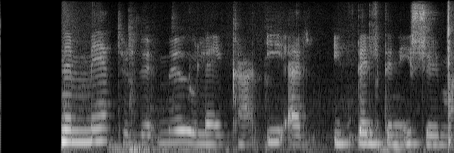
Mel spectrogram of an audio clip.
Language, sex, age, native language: Icelandic, female, 15, Icelandic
